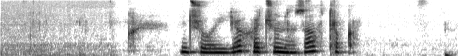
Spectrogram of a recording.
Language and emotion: Russian, neutral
